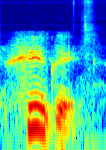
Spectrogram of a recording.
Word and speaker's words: Hygge: No, bueno, se pronuncia Hygge.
